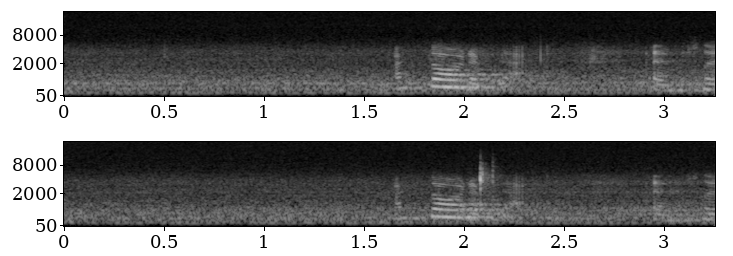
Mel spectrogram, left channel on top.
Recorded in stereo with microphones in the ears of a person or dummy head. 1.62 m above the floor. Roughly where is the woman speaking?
Centre.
